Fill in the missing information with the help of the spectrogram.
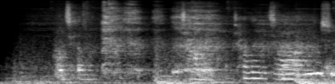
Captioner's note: crying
